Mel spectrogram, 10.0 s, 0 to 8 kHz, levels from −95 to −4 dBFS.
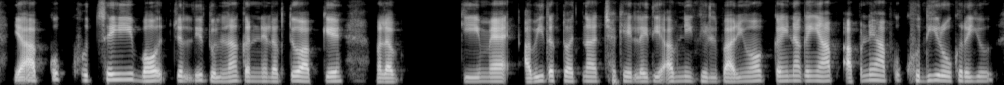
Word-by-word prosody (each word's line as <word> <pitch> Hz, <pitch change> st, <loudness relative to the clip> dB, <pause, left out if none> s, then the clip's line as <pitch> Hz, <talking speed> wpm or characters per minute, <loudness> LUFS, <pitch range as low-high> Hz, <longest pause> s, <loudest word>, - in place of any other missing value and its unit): या -, -, +7 dB
आपको -, -, +3 dB, 0.2 s
ख़ुद 180 Hz, -1 st, -4 dB
से 200 Hz, -, +4 dB
ही 205 Hz, +1 st, +2 dB
बहुत 160 Hz, +1 st, +5 dB
जल्दी 170 Hz, +2 st, -2 dB
तुलना 145 Hz, +2 st, -1 dB
करने 150 Hz, 0 st, -2 dB
लगते 145 Hz, +2 st, -3 dB
हो? 165 Hz, -, +6 dB
आपके 155 Hz, +1 st, +4 dB, 0.4 s
मतलब 135 Hz, -1 st, +3 dB, 0.6 s
कि 140 Hz, 0 st, -1 dB
मैं 145 Hz, 0 st, +5 dB, 0.2 s
अभी 145 Hz, +5 st, 0 dB
तक 170 Hz, 0 st, +1 dB
तो 160 Hz, -, +3 dB
इतना 155 Hz, +1 st, -2 dB
अच्छा 150 Hz, +2 st, -3 dB
खेल 155 Hz, -2 st, -4 dB
रही 145 Hz, 0 st, 0 dB
थी। -, -, 0 dB
अब 150 Hz, 0 st, 0 dB
नहीं 155 Hz, -1 st, -6 dB
खेल 145 Hz, -2 st, -6 dB
पा -, -, +5 dB
रही 140 Hz, -, 0 dB
हूँ। 155 Hz, +2 st, -5 dB
और 170 Hz, -, 0 dB
कहीं 165 Hz, 0 st, +1 dB
न 170 Hz, -, +3 dB
कहीं 170 Hz, 0 st, +1 dB
आप 160 Hz, +1 st, +2 dB
अपने 190 Hz, 0 st, 0 dB
आप 170 Hz, -, -16 dB
को -, -, -12 dB
ख़ुद 170 Hz, -3 st, -5 dB
ही 180 Hz, +1 st, -2 dB
रोक 165 Hz, -1 st, -2 dB
रही 150 Hz, -1 st, -2 dB
हो। 155 Hz, 0 st, -9 dB
155 Hz, 250 wpm, -25 LUFS, 150-170 Hz, 0.6 s, या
